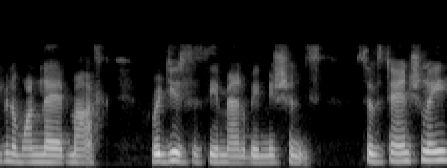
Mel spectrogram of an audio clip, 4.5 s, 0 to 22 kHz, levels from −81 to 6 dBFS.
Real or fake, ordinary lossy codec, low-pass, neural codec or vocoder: fake; MP3, 48 kbps; 7.2 kHz; autoencoder, 22.05 kHz, a latent of 192 numbers a frame, VITS, trained on one speaker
